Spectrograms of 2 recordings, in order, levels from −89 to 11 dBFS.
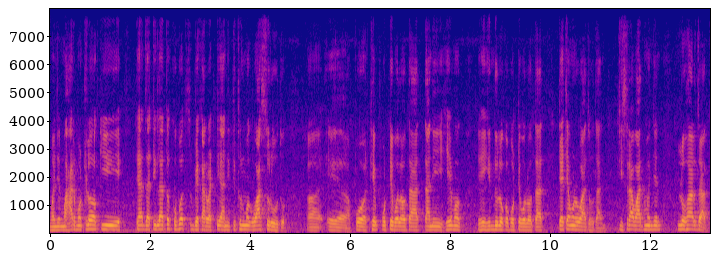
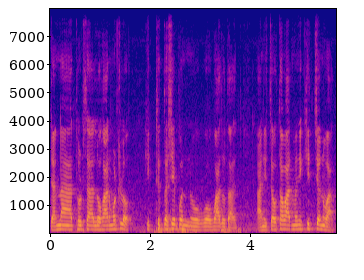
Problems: constant background noise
